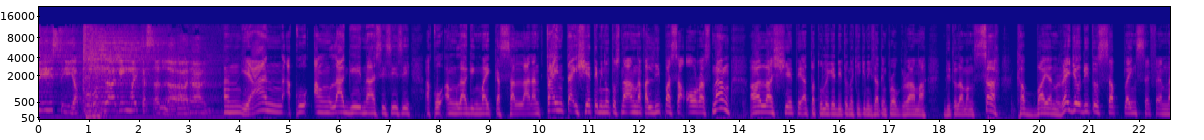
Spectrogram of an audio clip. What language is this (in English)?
Filipino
